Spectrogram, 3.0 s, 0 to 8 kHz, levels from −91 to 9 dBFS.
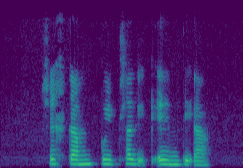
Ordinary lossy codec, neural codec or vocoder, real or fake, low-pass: Opus, 32 kbps; none; real; 7.2 kHz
